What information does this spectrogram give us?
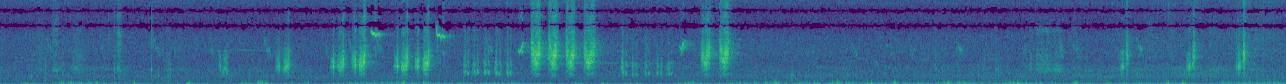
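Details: Oriental reed warbler song: scattered grating notes and short chattering phrases, partly masked by heavy low-pitched rumble throughout.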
